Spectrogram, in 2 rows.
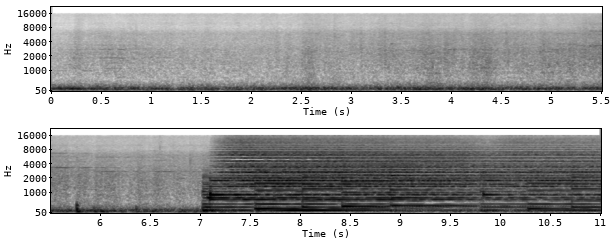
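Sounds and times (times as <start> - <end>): low rumbling hall noise: 7.0 - 11.0.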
